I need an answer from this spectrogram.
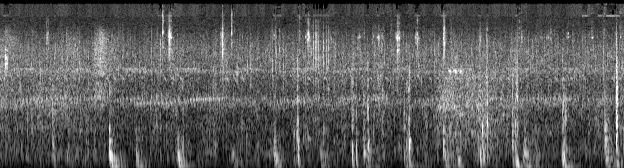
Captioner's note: hooves clop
